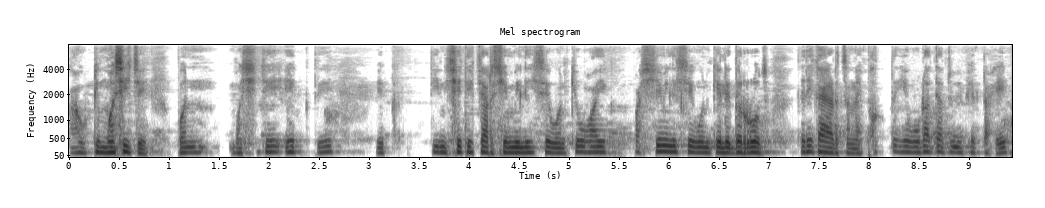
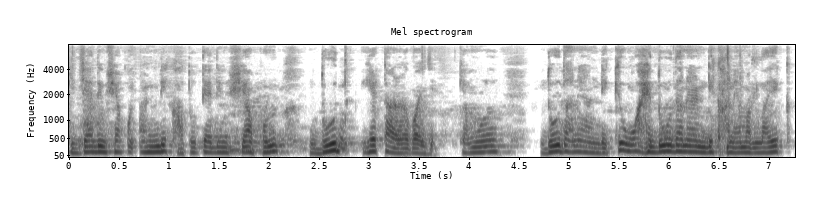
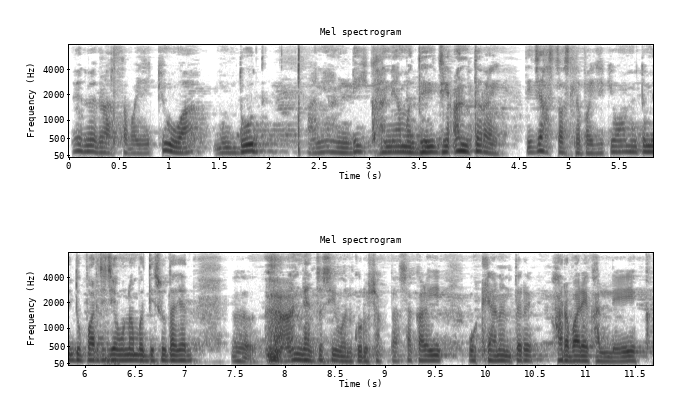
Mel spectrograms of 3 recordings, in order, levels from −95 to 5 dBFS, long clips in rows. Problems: constant background noise, background conversations at intervals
